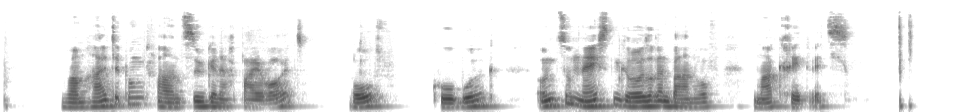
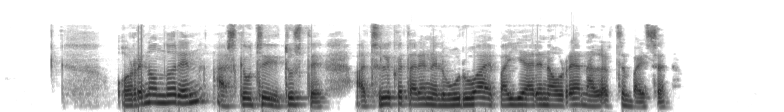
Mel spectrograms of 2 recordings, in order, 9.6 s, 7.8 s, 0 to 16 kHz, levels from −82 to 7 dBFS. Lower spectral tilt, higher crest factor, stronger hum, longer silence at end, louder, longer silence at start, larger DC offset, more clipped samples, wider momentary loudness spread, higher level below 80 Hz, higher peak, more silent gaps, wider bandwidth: about the same, -5 dB/octave vs -6 dB/octave; first, 22 dB vs 12 dB; neither; second, 0.5 s vs 1.15 s; second, -27 LUFS vs -12 LUFS; second, 0.05 s vs 1.2 s; neither; neither; first, 17 LU vs 8 LU; second, -70 dBFS vs -54 dBFS; second, -6 dBFS vs 0 dBFS; first, 4.19-4.26 s, 8.87-8.97 s vs none; first, 11.5 kHz vs 8 kHz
